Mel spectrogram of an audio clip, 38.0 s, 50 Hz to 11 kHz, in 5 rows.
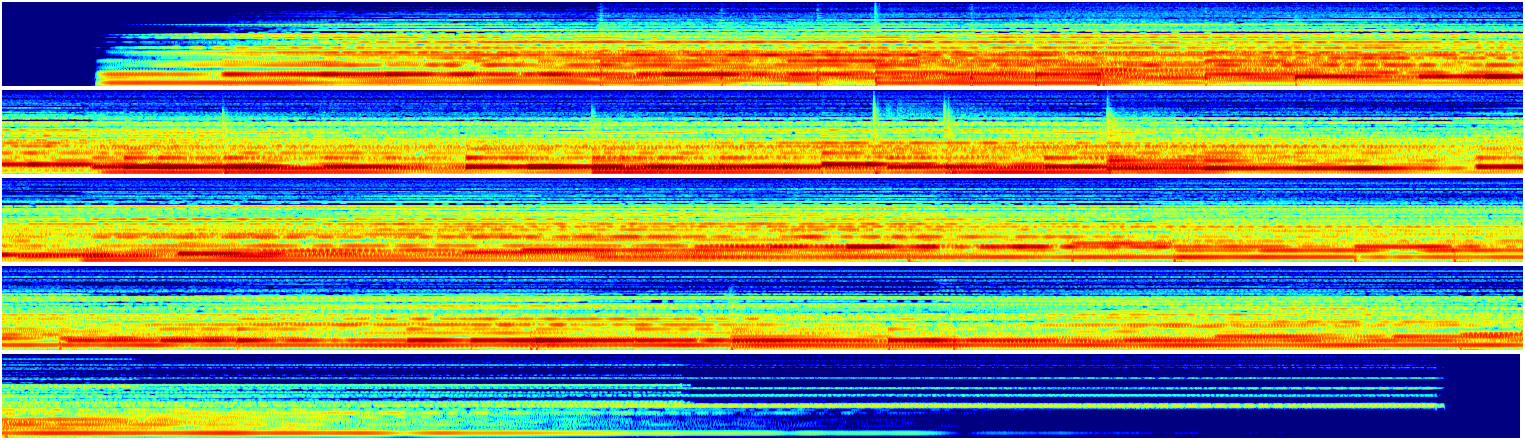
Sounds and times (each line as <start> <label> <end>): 0.5 synth 37.2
